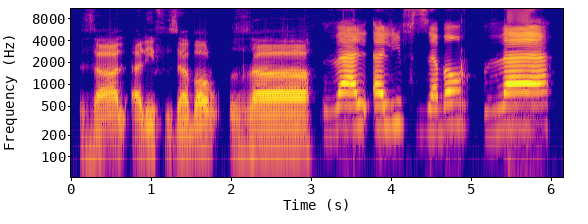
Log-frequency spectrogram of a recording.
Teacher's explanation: آگے الف مدہ ہے، الف سے پہلے زبر ہے، ایک الف کی مقدار کھینچ کے پڑھیں گے.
